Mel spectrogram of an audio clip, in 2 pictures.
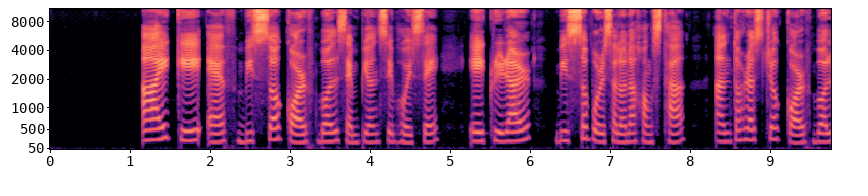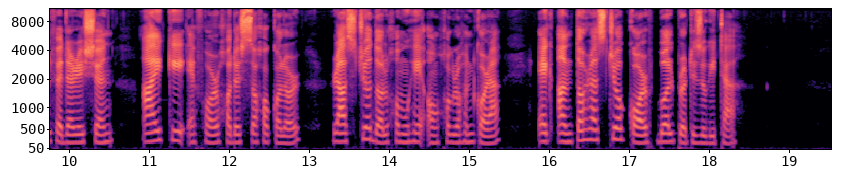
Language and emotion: Assamese, neutral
